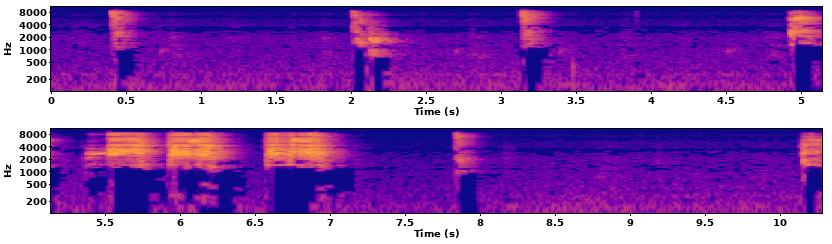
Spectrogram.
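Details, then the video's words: Black francolin of Sindhi type calling from a person's hand: scattered short, harsh clicks and rasps, then a loud sequence of four long, grating, buzzy notes, followed by further single rasps. "Hath paw bolny wala Sindhi Gangus teetar"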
